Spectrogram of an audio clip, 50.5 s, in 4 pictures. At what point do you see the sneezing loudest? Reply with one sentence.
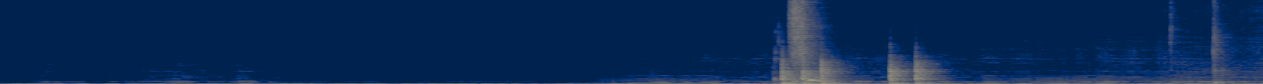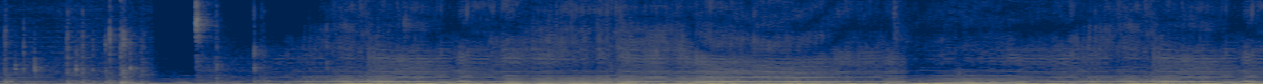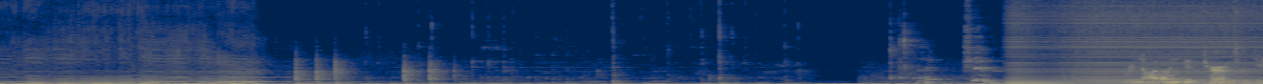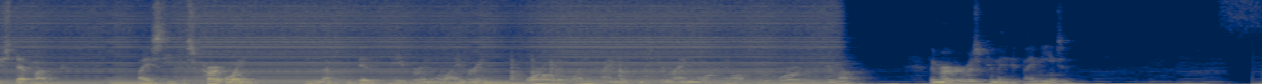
The volume of the sneezing peaks at 8 seconds.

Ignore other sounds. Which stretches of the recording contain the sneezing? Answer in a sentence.
The sneezing can be heard from 7.7 to 8.2 s and from 34.4 to 35.4 s.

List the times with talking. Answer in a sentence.
The talking can be heard from 36.5 to 48.5 s.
